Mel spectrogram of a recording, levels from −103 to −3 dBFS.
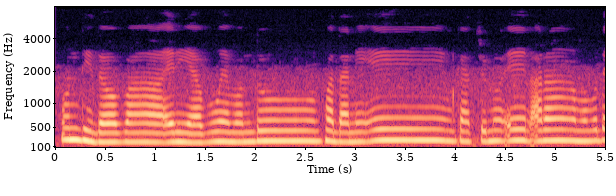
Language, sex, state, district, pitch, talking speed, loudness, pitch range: Chakma, female, Tripura, Dhalai, 215 Hz, 130 wpm, -12 LUFS, 195-225 Hz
